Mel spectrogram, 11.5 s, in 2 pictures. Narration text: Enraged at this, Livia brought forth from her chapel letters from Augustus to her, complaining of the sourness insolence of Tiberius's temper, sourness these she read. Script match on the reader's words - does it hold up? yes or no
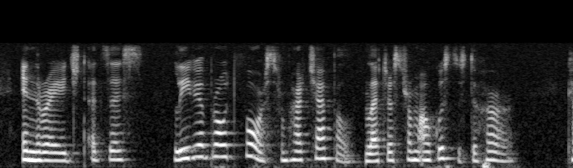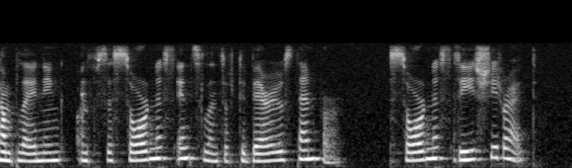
yes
